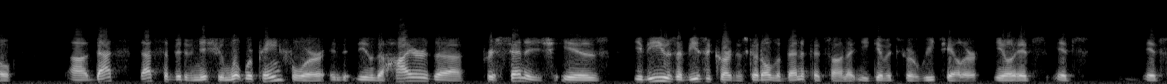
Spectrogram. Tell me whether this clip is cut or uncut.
cut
